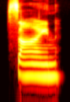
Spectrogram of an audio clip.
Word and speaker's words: sign: Sign, signal, signature. The G is silent in sign but pronounced in the others.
